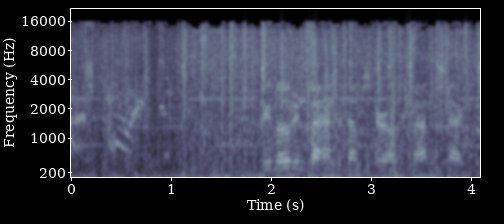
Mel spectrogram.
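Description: A gun is reloaded with metallic clicks.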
